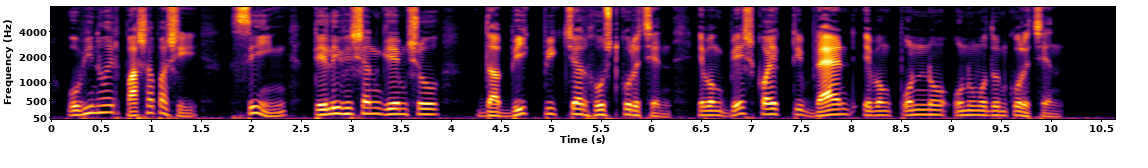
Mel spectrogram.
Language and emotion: Bengali, neutral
